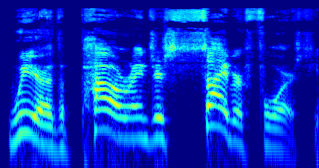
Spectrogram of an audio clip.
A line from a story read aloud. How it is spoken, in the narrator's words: Yellow Ranger yells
